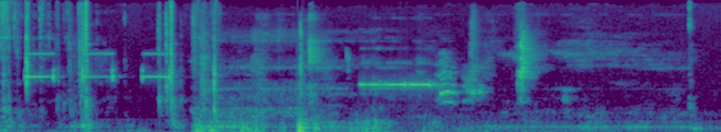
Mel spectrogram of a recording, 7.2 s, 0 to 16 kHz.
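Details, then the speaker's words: R33 Skyline GT-R RB26 after fuel pump refit for E85 conversion: key-on chimes and clicks, then a steady low hum about four seconds as the pump primes normally, confirming correct voltage; normal fuel pump prime. "right. Well, I heard a prime, which is good. That's what we want to hear."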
